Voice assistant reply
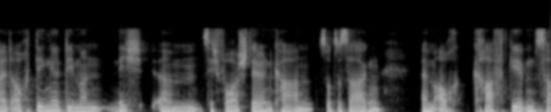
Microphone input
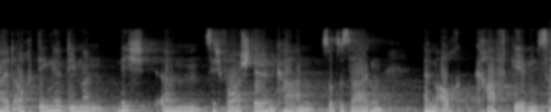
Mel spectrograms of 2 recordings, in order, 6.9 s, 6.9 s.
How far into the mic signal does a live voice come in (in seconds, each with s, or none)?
none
